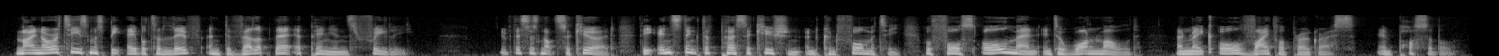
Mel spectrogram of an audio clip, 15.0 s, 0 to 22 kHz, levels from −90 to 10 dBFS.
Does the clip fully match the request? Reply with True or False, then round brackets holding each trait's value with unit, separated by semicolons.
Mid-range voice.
True (145 Hz)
